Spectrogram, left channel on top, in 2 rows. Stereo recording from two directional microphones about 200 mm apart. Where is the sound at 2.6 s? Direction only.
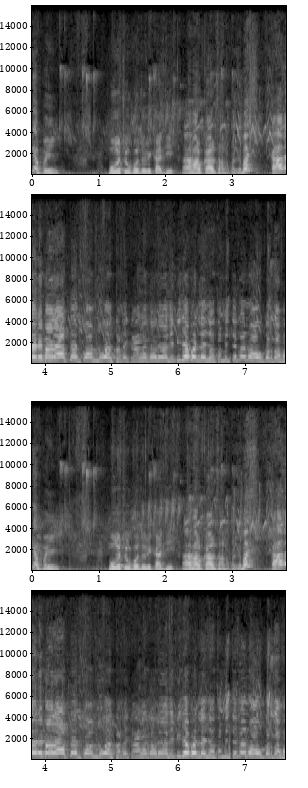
10° left (ahead or behind).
